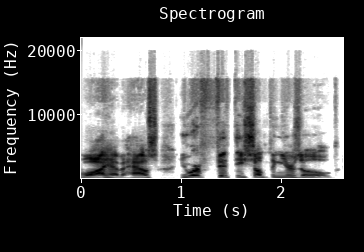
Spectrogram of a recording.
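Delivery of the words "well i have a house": mock smug tone, lower. Mocking what older generations say about owning houses: mimicking smugly. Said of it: "now you guys sit there and say".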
